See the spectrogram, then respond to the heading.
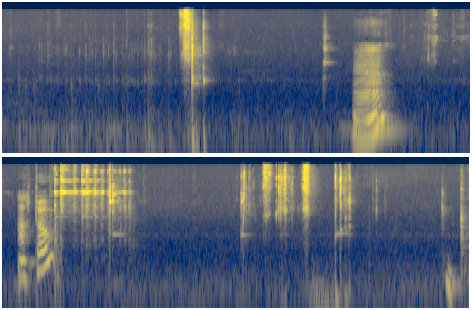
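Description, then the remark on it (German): A beer bottle being pried open with a lighter: several sharp metallic clicks and clinks spread over a few seconds, like repeated attempts, with a brief spoken word in between. “Ich würde sagen, ich mache es jetzt einfach mal auf. Geröff, ähm, geröff. Geröff. Wieder mit dem Feuerzeug.”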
